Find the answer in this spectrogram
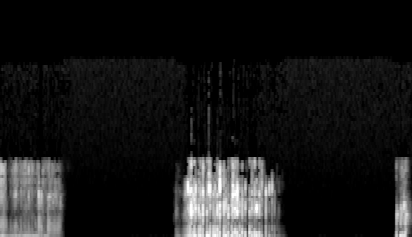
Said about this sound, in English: Sorry about that. Absence makes my farts grow stronger.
